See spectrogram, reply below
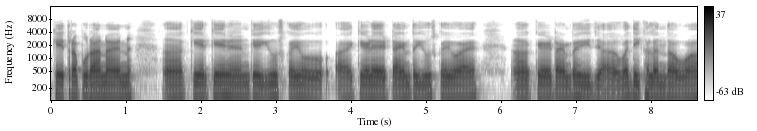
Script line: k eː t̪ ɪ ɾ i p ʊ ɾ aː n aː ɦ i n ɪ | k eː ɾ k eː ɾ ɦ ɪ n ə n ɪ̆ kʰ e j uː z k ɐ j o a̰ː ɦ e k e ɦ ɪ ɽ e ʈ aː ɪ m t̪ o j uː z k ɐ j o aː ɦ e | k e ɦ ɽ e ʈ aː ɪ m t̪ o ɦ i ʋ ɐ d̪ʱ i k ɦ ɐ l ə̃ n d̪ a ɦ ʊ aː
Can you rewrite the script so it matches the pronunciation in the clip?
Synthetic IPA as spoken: k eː t̪ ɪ ɾ a p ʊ ɾ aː n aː ɦ ɪ n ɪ | k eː ɾ k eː ɾ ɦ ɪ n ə n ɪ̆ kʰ e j uː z k ɐ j o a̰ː ɦ e k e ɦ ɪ ɽ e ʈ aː ɪ m t̪ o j uː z k ɐ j o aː ɦ e | k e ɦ ɽ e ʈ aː ɪ m t̪ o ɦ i ʋ ɐ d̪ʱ i k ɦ ɐ l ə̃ n d̪ a ɦ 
